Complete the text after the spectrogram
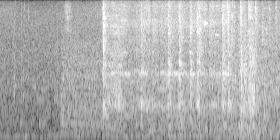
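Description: A key clicks as it turns in an ignition.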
